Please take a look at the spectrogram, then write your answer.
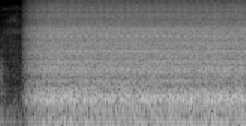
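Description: A car engine starts and settles into a steady idle, with a continuous low rumble and faint ticking from the running engine. The sound is close, loud and alone, heard during a fuel injector check.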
